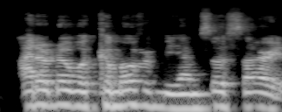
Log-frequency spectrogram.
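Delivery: mock insincere, very sarcastic tone. Recapping a show, the speaker acts out a man's reply to a woman, mock sarcastic apology. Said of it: "Like really sarcastic".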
